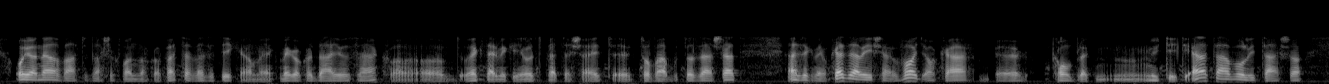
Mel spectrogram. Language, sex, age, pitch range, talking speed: Hungarian, male, 60-79, 85-105 Hz, 90 wpm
